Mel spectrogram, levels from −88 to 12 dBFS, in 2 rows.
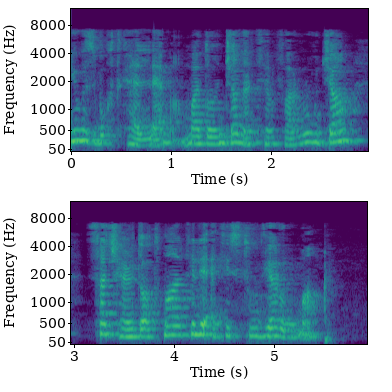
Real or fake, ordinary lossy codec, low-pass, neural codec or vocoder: real; AAC, 32 kbps; 7.2 kHz; none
